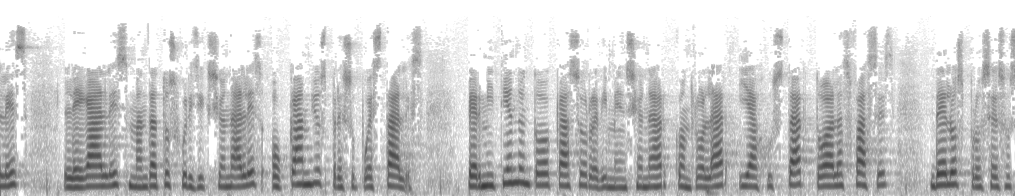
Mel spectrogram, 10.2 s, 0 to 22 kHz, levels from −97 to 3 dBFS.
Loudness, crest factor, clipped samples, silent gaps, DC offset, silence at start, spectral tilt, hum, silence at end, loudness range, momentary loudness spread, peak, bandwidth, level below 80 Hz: -31 LUFS; 18 dB; under 0.1%; none; under 0.1%; 0 s; -5.5 dB/octave; none; 0 s; 1 LU; 7 LU; -12 dBFS; 13 kHz; -68 dBFS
